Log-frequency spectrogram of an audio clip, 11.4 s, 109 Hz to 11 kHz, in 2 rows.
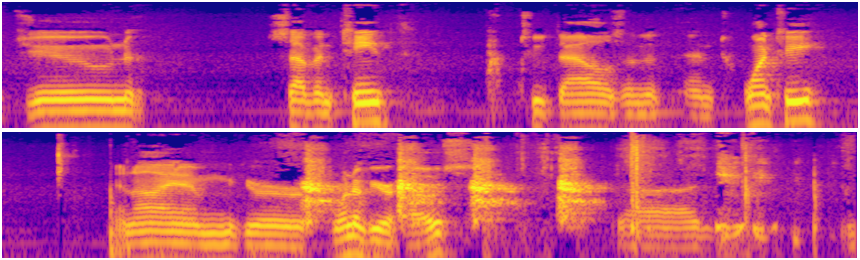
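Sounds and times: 
speech: 0.2 - 1.0, 1.8 - 2.8, 3.5 - 5.6, 6.4 - 11.0
text message alert tone imitating a barking dog: 7.6 - 9.9.

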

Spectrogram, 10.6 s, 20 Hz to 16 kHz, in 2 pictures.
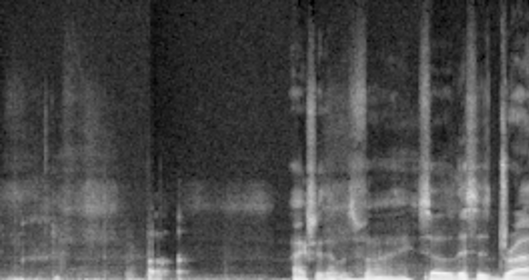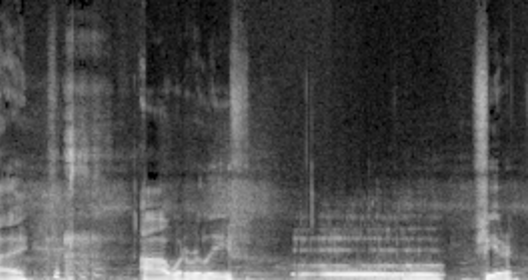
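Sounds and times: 
low rumbling belch: 1.4 - 2.0, 8.2 - 9.8
speech: 1.5 - 1.7, 2.9 - 8.5, 10.1 - 10.5
laughter: 5.6 - 6.9.

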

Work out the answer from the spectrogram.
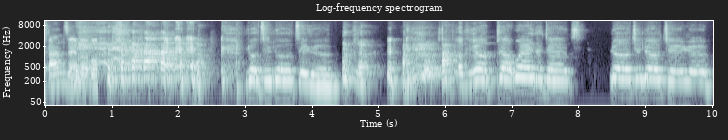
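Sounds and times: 
speech: 0.0 - 10.0
laughter: 0.2 - 3.0, 5.1 - 6.6
loud rough voiced coughing: 0.5 - 3.0, 4.5 - 6.5.

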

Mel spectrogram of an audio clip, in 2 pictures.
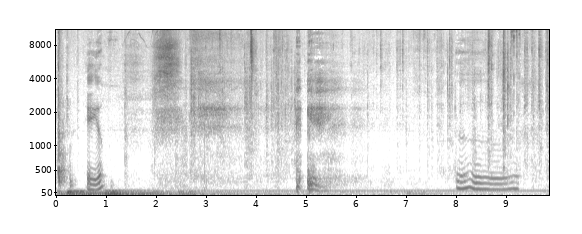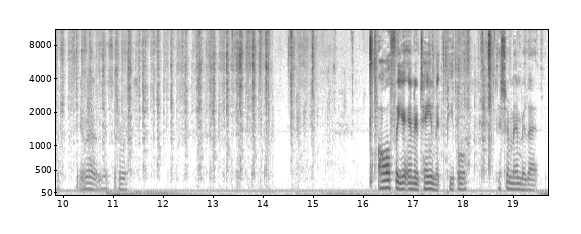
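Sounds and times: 
low hum: 0.0 - 19.7
speech: 0.6 - 1.1, 16.3 - 19.6
scissors cutting paper: 6.7 - 15.1, 17.2 - 19.2.

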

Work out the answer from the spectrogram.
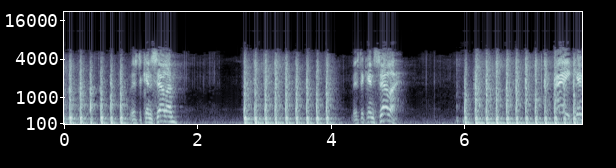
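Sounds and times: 
firm knocks on a wooden bedroom door: 0.0 - 1.0, 2.7 - 4.2, 5.9 - 7.7
speech: 1.0 - 1.8, 4.4 - 5.1, 7.4 - 7.7.

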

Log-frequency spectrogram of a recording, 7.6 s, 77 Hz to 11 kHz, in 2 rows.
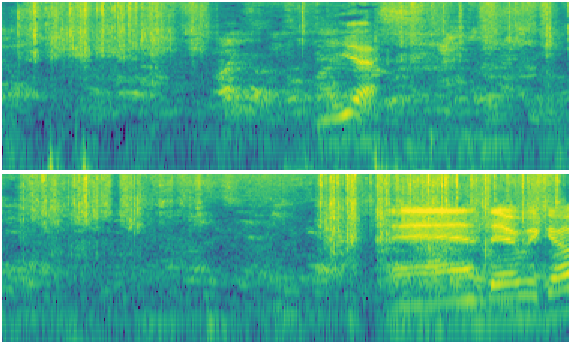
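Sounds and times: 
brown paper bag crinkling and rustling as lion's mane mushrooms are dropped inside: 0.0 - 1.4, 2.6 - 5.1, 5.8 - 7.5
faint voices: 0.0 - 7.5
speech: 2.1 - 2.8, 6.4 - 7.5.

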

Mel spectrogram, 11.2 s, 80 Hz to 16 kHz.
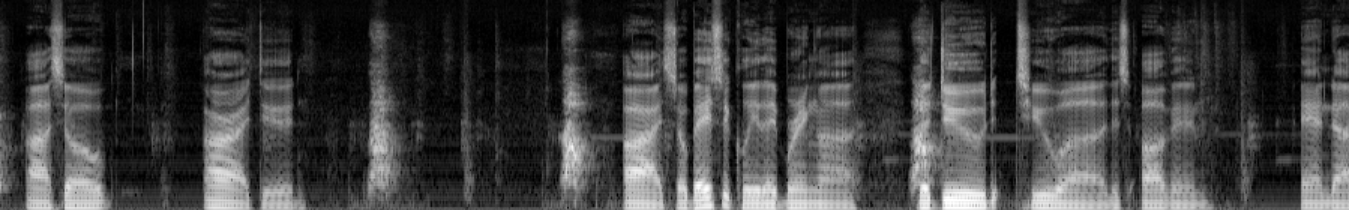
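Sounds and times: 
pet dogs barking excitedly with high yappy barks: 0.0 - 0.2, 3.0 - 3.6, 4.6 - 5.1, 7.1 - 7.9
speech: 0.2 - 1.0, 1.7 - 2.6, 5.2 - 10.2, 10.8 - 11.2.

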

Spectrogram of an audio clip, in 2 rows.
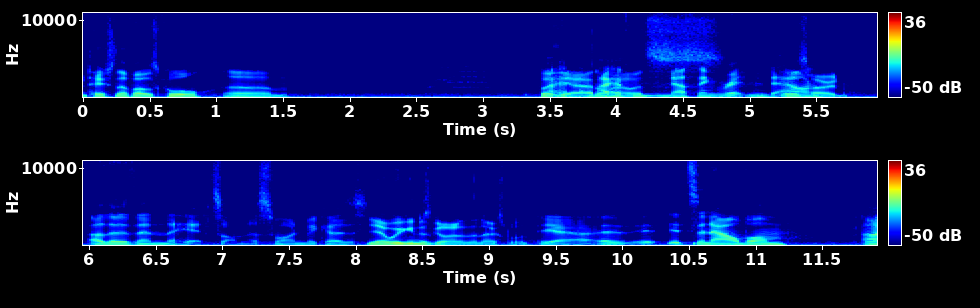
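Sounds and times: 
speech: 0.0 - 1.7, 3.4 - 11.9
cat meowing: 2.6 - 3.4.

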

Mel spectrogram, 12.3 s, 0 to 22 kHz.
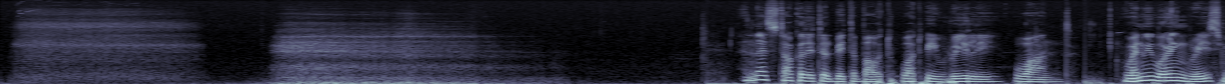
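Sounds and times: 
deep breath in and out: 0.0 - 5.8
speech: 7.4 - 12.2.

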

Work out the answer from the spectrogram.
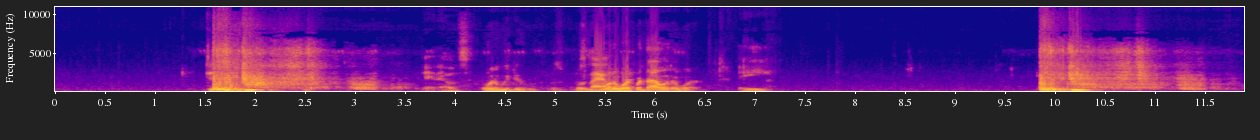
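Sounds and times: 
speech: 1.5 - 2.2, 3.7 - 7.3
gunshot sound effect with booming echo: 1.6 - 3.2, 9.9 - 11.6.

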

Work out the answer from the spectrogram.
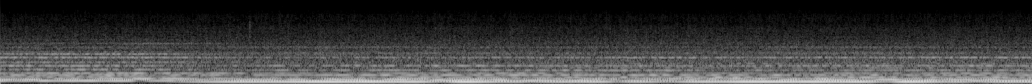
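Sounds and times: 
soft relaxing music of long held tones and warm drone: 0.0 - 10.3.

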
